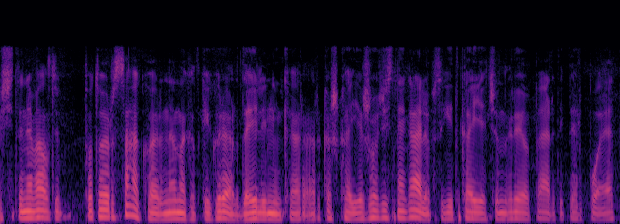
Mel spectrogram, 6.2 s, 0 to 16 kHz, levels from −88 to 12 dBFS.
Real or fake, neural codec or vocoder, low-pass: real; none; 7.2 kHz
